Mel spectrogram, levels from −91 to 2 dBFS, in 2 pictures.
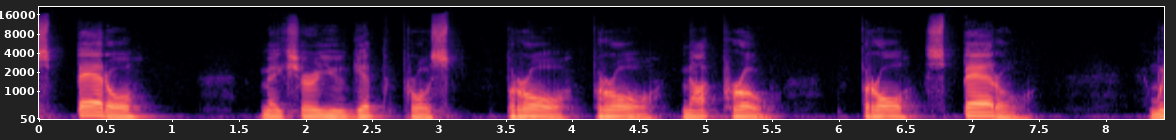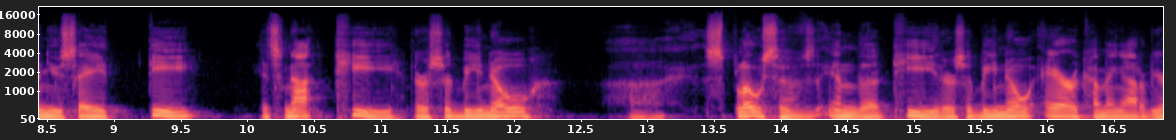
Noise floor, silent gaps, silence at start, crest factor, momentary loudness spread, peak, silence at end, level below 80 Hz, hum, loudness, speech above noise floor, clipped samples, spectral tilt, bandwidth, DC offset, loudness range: -63 dBFS; none; 0 s; 16 dB; 12 LU; -6 dBFS; 0 s; -50 dBFS; none; -22 LUFS; 43 dB; under 0.1%; -7 dB/octave; 13 kHz; under 0.1%; 2 LU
